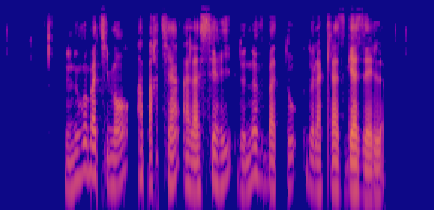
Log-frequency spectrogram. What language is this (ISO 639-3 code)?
fra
